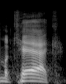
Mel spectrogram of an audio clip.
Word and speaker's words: macaque: It's pronounced macaque. Exactly how the soundbite is.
